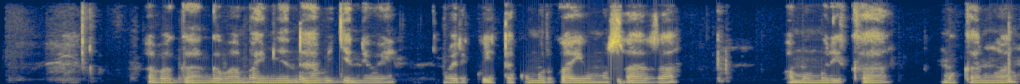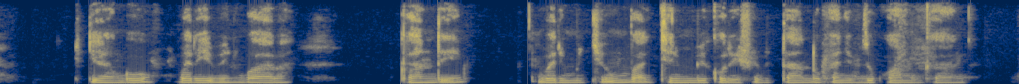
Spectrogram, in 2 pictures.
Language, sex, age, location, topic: Kinyarwanda, female, 18-24, Huye, health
